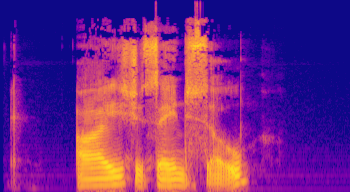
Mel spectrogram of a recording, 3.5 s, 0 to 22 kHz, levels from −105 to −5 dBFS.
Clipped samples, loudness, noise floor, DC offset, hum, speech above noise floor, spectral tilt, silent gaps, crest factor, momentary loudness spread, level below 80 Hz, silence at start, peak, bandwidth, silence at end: under 0.1%; -13 LUFS; -77 dBFS; under 0.1%; none; 63 dB; -2.5 dB/octave; none; 16 dB; 8 LU; -50 dBFS; 0.75 s; 0 dBFS; 16 kHz; 1.05 s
